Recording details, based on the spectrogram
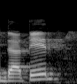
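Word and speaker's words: ض: জিহ্বার agar কিনারা ওপরের মারের দাঁতের গোড়ার সঙ্গে লাগা উচ্চারণ হবে দত।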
